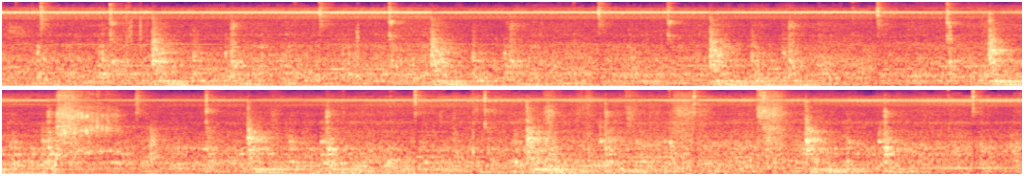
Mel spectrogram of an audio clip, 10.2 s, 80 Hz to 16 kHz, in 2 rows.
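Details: Finished can-crushing materials processing machine running at 33.5 Hz: steady low motor drone with irregular clicking, roughly forty a minute, from a switch below; runs evenly, normal.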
